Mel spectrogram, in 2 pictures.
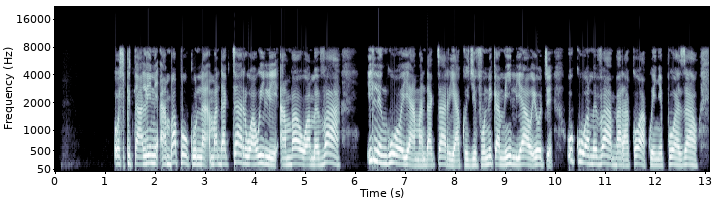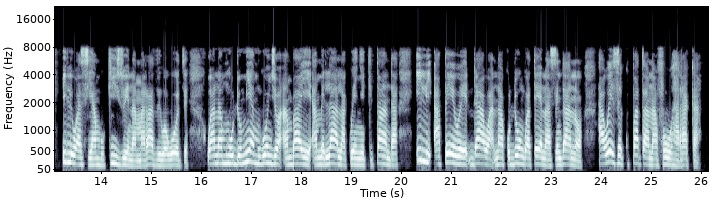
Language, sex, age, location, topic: Swahili, male, 18-24, Nakuru, health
